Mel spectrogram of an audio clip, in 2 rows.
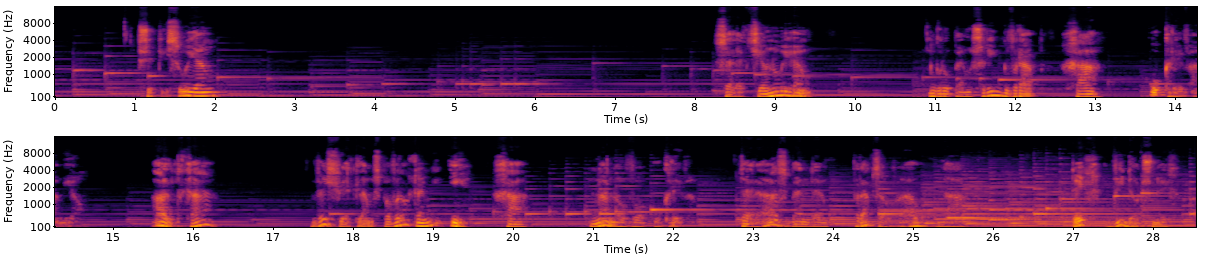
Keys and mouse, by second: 0.7 click, 6.6 click, 8.0 click, 8.6 middle click, 12.3 h, 16.8 alt+h, 20.6 h, 22.2 middle click, 23.3-25.4 middle drag, 25.8 middle click, 26.5 shift+middle click, 28.0 a.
